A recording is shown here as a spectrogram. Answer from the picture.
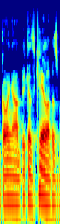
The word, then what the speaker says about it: Chleb: Well, so his name is Caleb Ravenel, although it's spelled C-H-L-E-B. So it's like Chleb. Chleb Ravenel, but it's like Caleb, actually. Caleb Ravenel.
